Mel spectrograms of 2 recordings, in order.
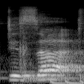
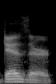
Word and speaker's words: dessert: I think what we wanted to say is I think what you want to say is dessert is my dessert. Okay. Dessert. Not desert.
